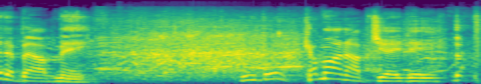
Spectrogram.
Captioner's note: studio audience laughing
